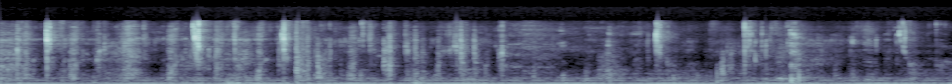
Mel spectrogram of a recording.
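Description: Close, crisp crunching and chewing sounds come from someone eating a spicy pork tongue salad, with irregular sharp bites over steady mouth noise and no talking.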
